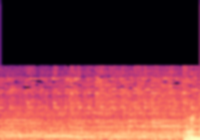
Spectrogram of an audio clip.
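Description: Course-side sound of cross-country skiers climbing: a steady hiss of skis and poles on snow, with outdoor ambience beneath.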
